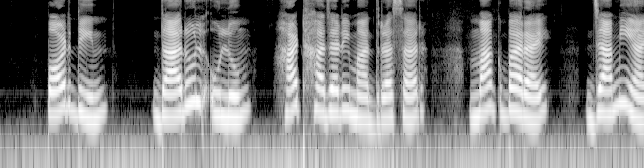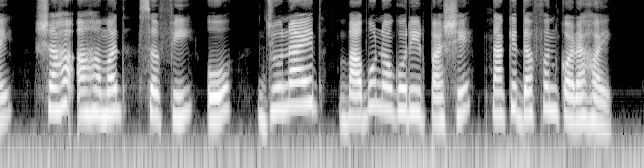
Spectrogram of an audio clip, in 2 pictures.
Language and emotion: Bengali, neutral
